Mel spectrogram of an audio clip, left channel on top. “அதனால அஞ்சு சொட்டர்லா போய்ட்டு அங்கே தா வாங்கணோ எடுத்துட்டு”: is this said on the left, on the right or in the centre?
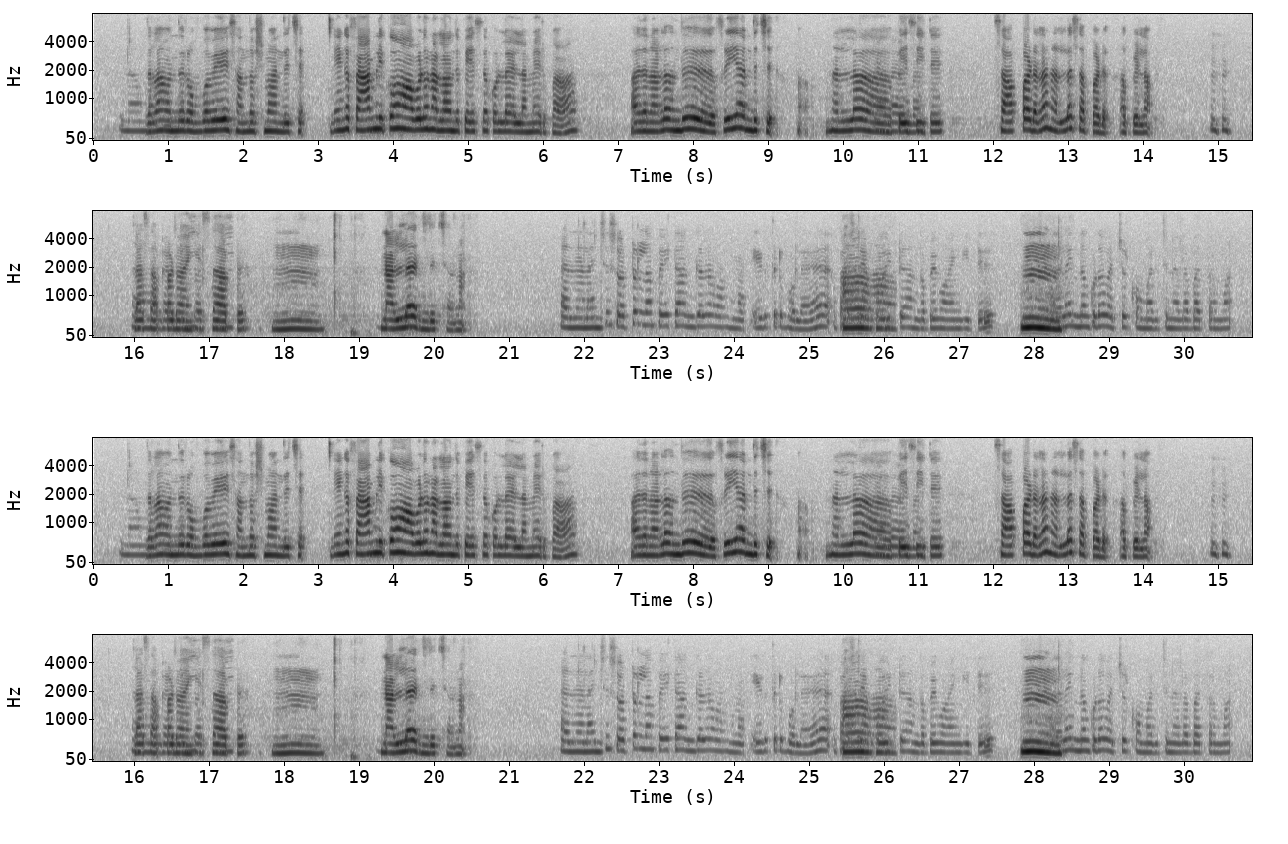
Left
